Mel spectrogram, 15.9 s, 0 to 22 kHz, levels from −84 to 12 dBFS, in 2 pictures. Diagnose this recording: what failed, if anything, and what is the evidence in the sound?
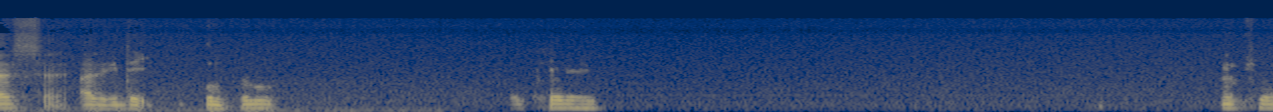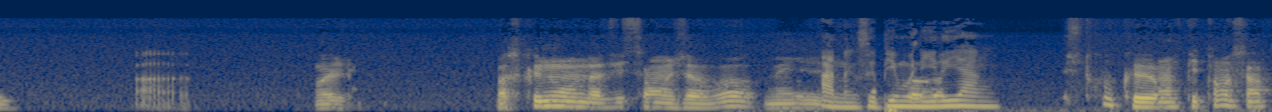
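Short scraps of a delayed copy of the speech appear at 13.4–13.45 s and 13.65–13.7 s, the first about 10 dB below the talker and the second far fainter. Both sit 309 ms behind the original, and that fixed offset separates this echo leak from room reverberation. The likely cause is in call processing: a loudspeaker-side echo canceller let part of its microphone pickup through.

The speech is pulled down while the other side talks, within 13.41–14.07 s and again at 14.35–14.64 s, dropping by roughly 20 to 25 dB in pieces. This is speech suppressed in double talk, likely the same canceller attenuating its own talker along with the loudspeaker echo.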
